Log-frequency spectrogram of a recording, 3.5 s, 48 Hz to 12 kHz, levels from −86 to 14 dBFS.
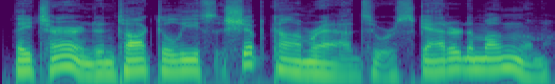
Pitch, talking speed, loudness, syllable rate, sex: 110 Hz, 225 wpm, -16 LUFS, 6.4 syllables/s, male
